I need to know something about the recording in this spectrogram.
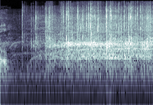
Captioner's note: applause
